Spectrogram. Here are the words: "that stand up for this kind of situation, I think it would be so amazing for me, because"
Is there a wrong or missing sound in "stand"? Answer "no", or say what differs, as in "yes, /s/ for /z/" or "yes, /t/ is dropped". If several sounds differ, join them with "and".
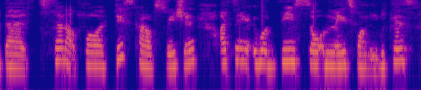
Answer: yes, /d/ is dropped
